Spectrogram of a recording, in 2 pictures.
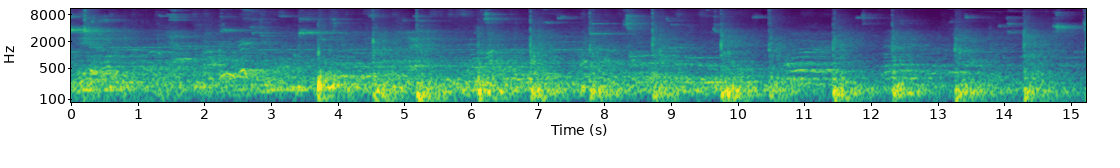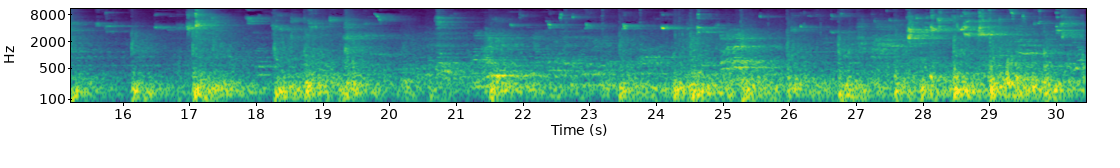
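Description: Basketball bouncing on a hardwood gym floor in play, a run of sharp impacts throughout, echoing in a large gym, with players' voices calling out.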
